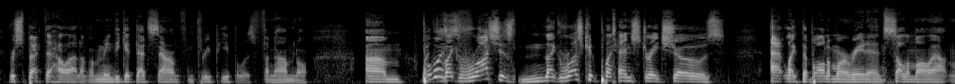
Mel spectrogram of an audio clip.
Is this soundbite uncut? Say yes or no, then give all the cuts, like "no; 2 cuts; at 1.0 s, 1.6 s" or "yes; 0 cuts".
no; 2 cuts; at 5.1 s, 6.1 s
